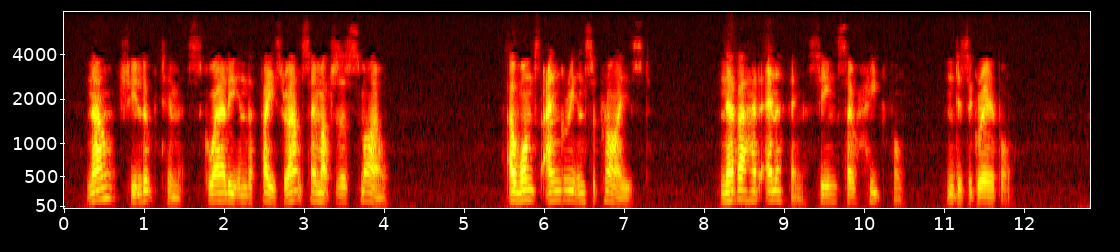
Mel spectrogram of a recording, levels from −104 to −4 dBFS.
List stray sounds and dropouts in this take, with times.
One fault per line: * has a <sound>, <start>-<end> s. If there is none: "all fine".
all fine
